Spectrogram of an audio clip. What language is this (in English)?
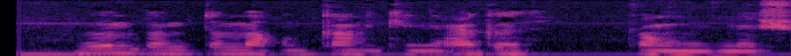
Medumba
